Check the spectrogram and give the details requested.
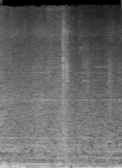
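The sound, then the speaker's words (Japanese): A car rumbles past on a street in front of Ginkaku-ji temple, a steady low engine and road drone with a brief sharp clatter partway through, with no voices. “あすいませんちょっと今あの銀閣寺の前の、えー、に出ましてちょっとすごい人と、まあ、ちょっと今車が通ったんで賑やかですけど銀閣寺の前を通っています”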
